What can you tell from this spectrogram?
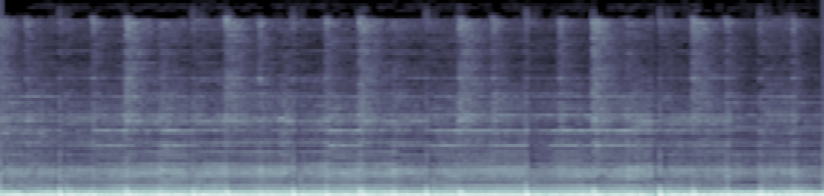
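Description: Instrumental break of a backing track: an electronic keyboard plays over sustained chords with a steady rhythm, without singing.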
